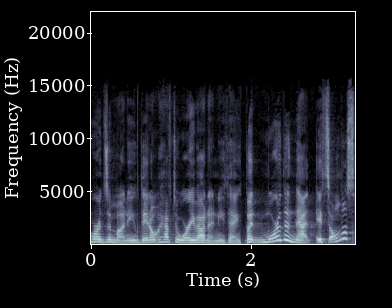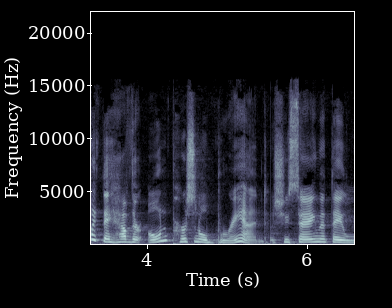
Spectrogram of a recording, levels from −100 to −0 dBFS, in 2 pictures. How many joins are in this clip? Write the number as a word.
one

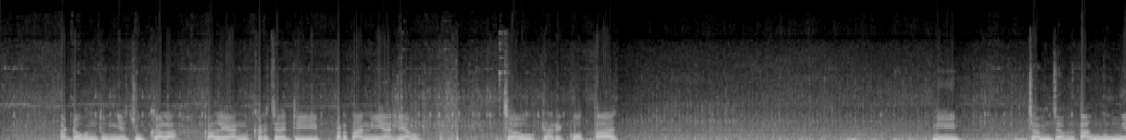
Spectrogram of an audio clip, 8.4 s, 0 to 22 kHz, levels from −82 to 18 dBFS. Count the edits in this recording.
one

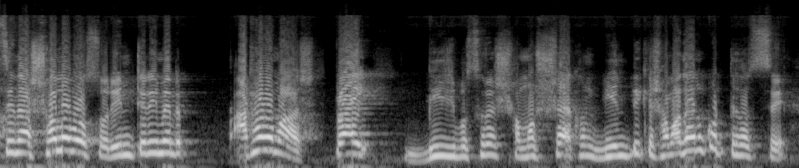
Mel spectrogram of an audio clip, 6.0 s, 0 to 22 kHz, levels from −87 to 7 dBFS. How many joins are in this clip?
one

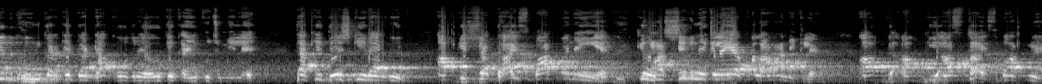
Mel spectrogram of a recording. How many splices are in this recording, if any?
zero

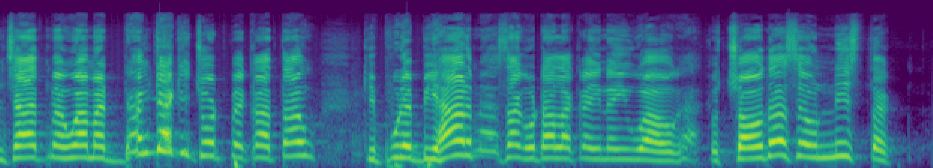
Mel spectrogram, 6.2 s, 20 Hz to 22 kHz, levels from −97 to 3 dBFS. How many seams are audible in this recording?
one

